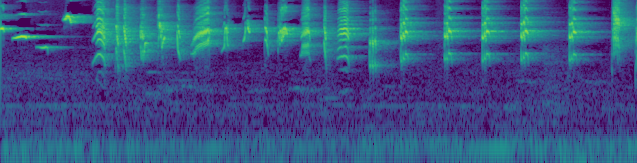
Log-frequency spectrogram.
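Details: Long-tailed shrike, master recording for songbird training, 'gacor dor konslet' style: a few thin whistles, then a steady series of harsh scratchy notes, about two per second, each a short grating burst.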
